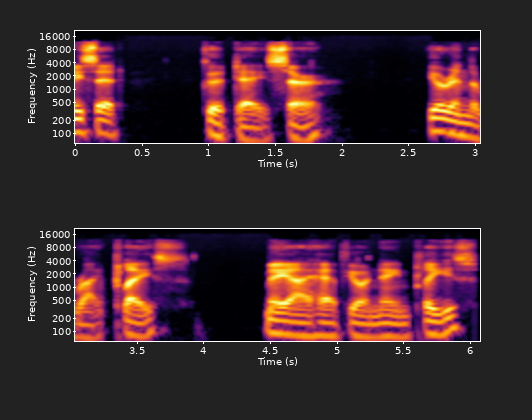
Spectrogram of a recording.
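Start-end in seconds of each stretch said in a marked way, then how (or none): 1.0-6.1 deep, solemn funeral-director baritone voice. Retelling a hospital desk man's check-in greeting: imitating soft baritone voice. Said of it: "his soft baritone voice".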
